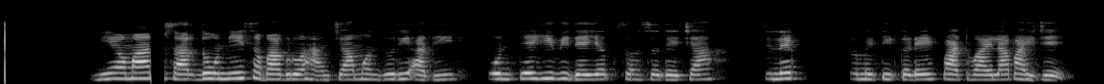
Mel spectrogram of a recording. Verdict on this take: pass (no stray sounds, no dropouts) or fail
fail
